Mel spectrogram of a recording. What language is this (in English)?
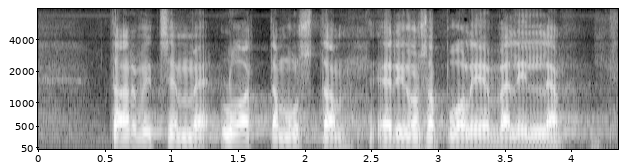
Finnish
